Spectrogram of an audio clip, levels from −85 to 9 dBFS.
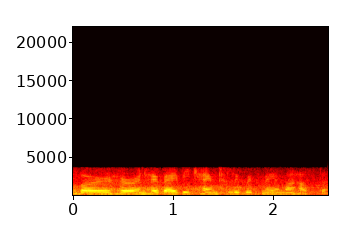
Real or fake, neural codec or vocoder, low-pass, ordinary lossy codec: real; none; 3.6 kHz; AAC, 24 kbps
